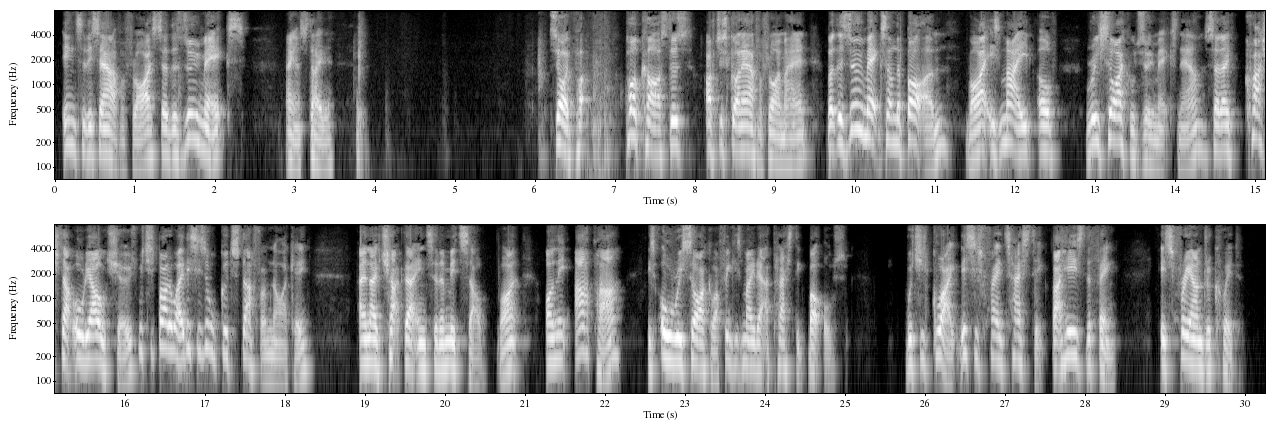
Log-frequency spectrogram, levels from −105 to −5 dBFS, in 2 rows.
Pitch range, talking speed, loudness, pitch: 145-195 Hz, 185 wpm, -16 LUFS, 160 Hz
